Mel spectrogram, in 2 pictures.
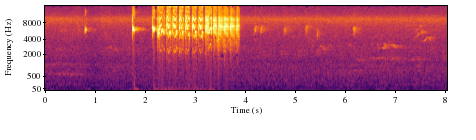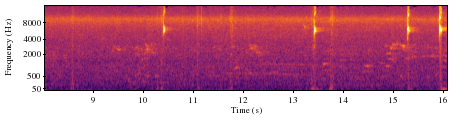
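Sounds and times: sunbird rattling trill: 1.7 - 3.9, 13.2 - 14.0
bird high chips: 2.2 - 3.9.

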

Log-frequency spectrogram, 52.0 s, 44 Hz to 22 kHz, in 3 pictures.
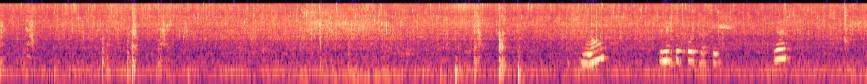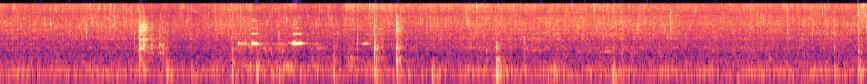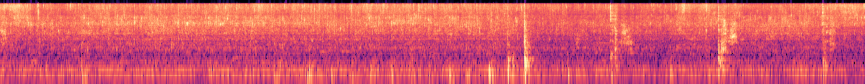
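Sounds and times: spoon stirring and knocking pan: 0.0 - 1.2, 2.0 - 3.5, 8.8 - 10.6, 20.1 - 20.8, 21.9 - 26.2, 26.9 - 27.6, 40.0 - 47.4, 48.0 - 49.6, 51.1 - 51.5
food sizzling in frying pan: 0.0 - 51.9.

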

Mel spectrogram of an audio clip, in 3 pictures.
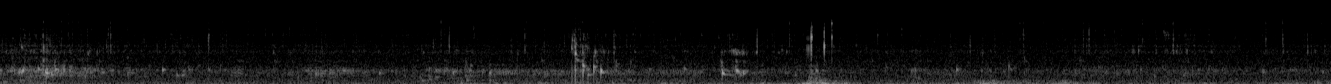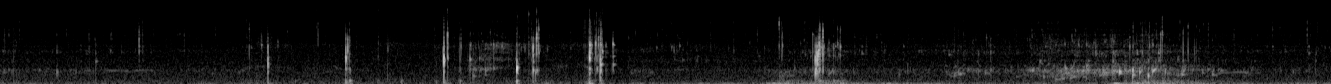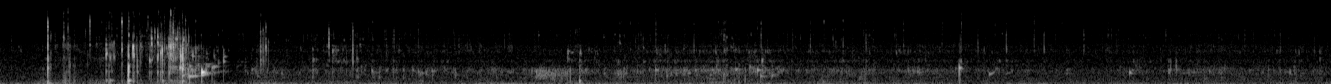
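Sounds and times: muffled underwater water movement: 0.0 - 39.9
sharp splashes and knocks: 17.7 - 19.5, 21.4 - 21.8, 27.1 - 28.9.

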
